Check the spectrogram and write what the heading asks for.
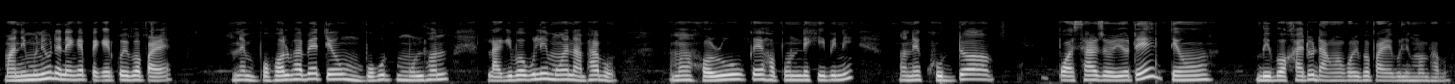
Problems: constant background noise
